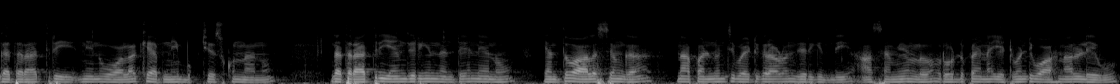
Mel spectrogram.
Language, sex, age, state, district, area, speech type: Telugu, male, 30-45, Andhra Pradesh, East Godavari, rural, spontaneous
